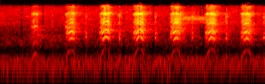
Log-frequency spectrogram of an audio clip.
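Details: Acorn Woodpecker of Santa Clara County Parks oak woodlands calling with squeaky, quack-like notes that sound like a squeezed dog toy. Loud harmonic squeaks come about every half second in a regular series over a constant low hiss.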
